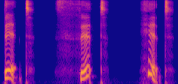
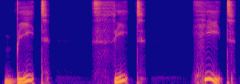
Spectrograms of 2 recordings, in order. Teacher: Notice how you hold the vowel sound longer.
